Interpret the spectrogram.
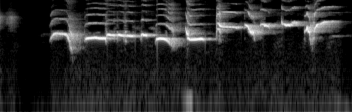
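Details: Long-breath ngeplong song of an Oriental magpie-robin (kacer): a continuous three-second flow of sweet whistled notes, opening lower and slurred, then climbing into higher, quick ringing phrases.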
